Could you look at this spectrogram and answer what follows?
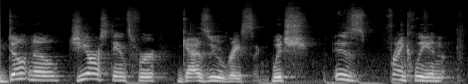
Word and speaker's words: Gazoo: know gr stands for gazoo racing which is frankly an awesome name anything that rhymes with kazoo is good with me oh hi now gazoo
